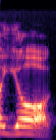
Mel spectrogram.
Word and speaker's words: yolk: จริงๆมันคือคำว่าโยกโยกสะกดว่า YOLK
